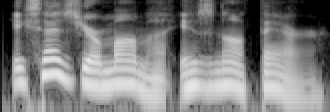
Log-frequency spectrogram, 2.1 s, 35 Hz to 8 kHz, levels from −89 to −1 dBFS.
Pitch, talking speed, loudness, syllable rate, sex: 125 Hz, 205 wpm, -17 LUFS, 4.8 syllables/s, male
